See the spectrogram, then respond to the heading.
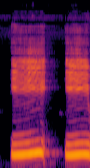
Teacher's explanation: ई बोलो जब एकदम स्पष्ट तो तालु से उच्चारण होता है।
